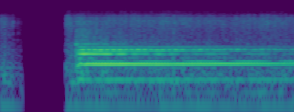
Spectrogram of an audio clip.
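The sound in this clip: A temple bell rings once in a Vietnamese cải lương opera drama. A brief sound and a short silence come first, then the strike blooms into steady, sustained overtones that ring on and fade only slightly to the end.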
